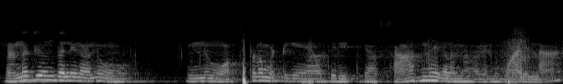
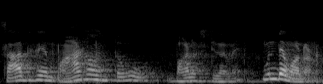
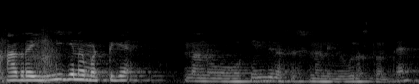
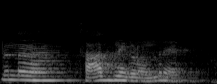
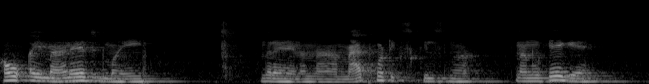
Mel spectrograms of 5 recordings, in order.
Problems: background sounds at intervals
